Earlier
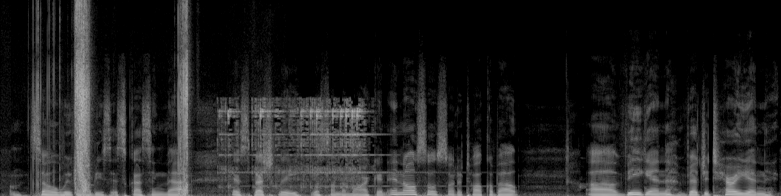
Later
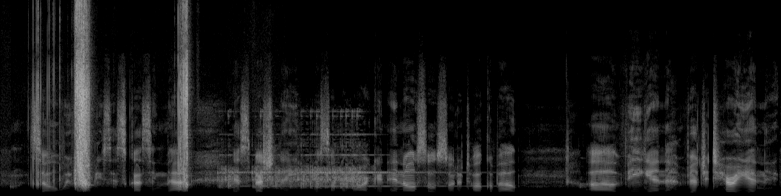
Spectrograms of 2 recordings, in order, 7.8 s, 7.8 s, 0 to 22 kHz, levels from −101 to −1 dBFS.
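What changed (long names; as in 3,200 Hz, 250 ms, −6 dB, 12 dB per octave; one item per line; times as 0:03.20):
second sound: add low-pass with resonance 2,000 Hz, resonance Q 2.7
master: add elliptic high-pass filter 1,400 Hz, stop band 70 dB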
